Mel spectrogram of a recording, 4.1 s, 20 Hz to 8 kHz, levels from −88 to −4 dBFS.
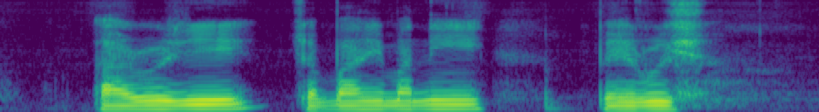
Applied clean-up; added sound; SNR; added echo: none; none; none; none.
